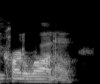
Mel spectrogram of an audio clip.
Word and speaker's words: Cartolano: Whoa, David Cartolano. And the last name is spelled Cartolano.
